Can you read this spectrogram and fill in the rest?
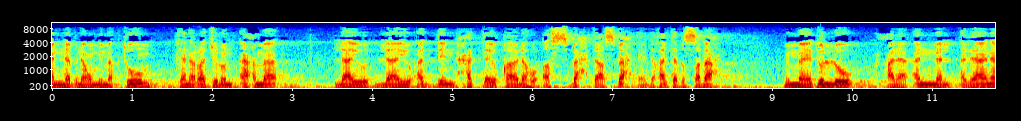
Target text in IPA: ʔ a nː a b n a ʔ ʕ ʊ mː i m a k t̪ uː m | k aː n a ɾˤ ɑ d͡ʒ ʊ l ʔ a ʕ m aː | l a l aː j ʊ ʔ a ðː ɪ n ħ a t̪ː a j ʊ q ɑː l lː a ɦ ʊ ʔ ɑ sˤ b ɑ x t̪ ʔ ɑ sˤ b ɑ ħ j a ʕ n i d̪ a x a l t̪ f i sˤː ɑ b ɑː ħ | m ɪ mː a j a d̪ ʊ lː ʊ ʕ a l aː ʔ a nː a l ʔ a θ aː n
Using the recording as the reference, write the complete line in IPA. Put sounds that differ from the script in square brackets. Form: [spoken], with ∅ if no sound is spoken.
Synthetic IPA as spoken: ʔ a nː a b n a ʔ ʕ ʊ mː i m a k t̪ uː m | k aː n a ɾˤ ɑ d͡ʒ ʊ l ʔ a ʕ m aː | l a l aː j ʊ ʔ a ðː ɪ n ħ a t̪ː a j ʊ q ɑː l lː a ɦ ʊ ʔ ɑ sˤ b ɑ [ħ] t̪ ʔ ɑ sˤ b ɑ ħ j a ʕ n i d̪ a x a l t̪ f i sˤː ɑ b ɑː ħ | m ɪ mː a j a d̪ ʊ lː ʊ ʕ a l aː ʔ a nː a l ʔ a [ð] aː n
